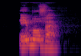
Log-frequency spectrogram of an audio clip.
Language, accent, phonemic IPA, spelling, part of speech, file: French, Canada, /e.mu.vɛ/, émouvaient, verb, LL-Q150 (fra)-émouvaient.wav
- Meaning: third-person plural imperfect indicative of émouvoir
